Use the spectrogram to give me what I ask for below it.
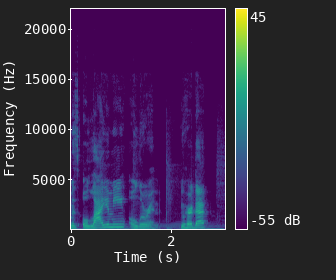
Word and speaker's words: Olayemi: that Breakfast Club interview hi my name is oami olurin you heard that o yeah a lot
